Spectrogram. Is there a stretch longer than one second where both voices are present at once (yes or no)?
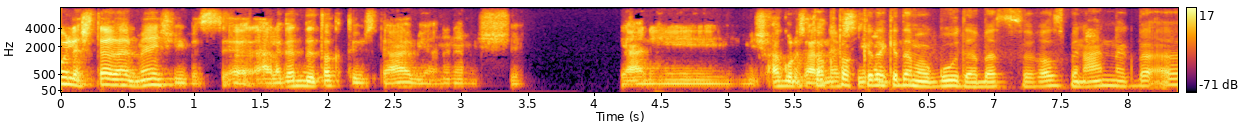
no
